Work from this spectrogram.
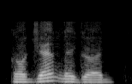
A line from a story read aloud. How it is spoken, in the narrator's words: said Sir Henry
